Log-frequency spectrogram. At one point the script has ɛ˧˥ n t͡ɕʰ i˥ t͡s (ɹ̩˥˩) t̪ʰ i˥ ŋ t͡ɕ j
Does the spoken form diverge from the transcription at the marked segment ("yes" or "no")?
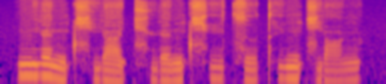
yes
